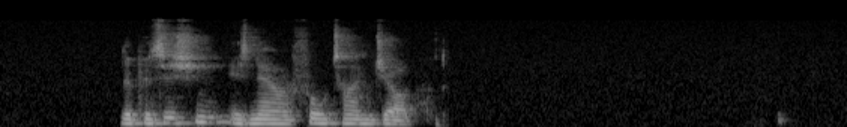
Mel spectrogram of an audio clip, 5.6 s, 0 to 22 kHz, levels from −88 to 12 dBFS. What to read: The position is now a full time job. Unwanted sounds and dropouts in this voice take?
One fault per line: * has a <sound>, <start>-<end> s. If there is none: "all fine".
all fine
